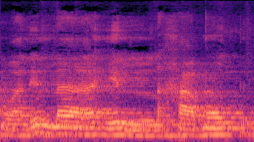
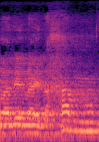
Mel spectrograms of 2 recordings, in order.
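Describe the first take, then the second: First: The last word ends as 'hamud' with a moved vowel. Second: The last word is cut short to 'ham'. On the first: The speaker calls it right. "Itu bacaan nakal" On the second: The speaker calls it wrong. "nggak ada artinya"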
